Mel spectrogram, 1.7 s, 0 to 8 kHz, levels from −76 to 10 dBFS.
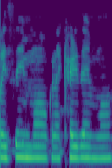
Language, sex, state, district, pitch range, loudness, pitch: Maithili, female, Bihar, Saharsa, 195-205 Hz, -21 LUFS, 200 Hz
